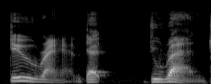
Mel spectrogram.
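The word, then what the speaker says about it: Duran Duran: Of course, the name was taken from the movie Barbarella, so you could assume the correct pronunciation would be D-E-W-R-A-N. Duran. – Said Duran, like Duran. – A Southern Baptist. Duran. – Duran, Duran.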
